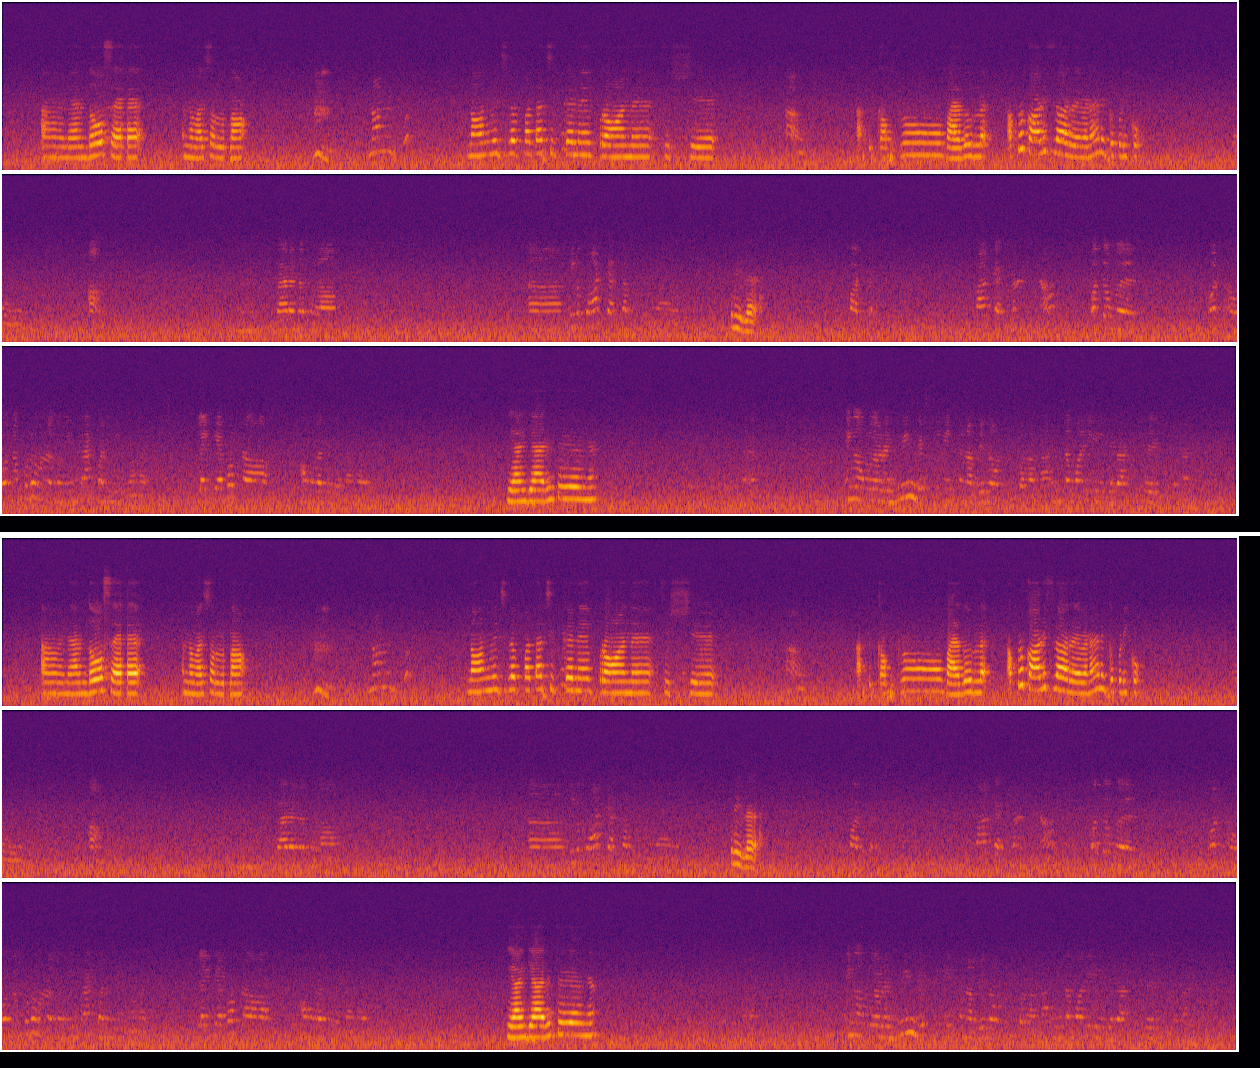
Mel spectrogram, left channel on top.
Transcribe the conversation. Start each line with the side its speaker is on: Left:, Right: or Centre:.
Right: அ வேற என் தோச ச அந்த மாரி சொல்லா
Left: ம் நான்வெஜ்ஜு
Right: நான்வெஜ்ல பாத்தா சிக்கனு ப்ரானு ஃபிஷ்ஷு
Left: ஆ
Right: அதுக்கப்ரோ வெரேதுல்ல அப்ரோ காலிஃப்ளரு வேணா எனக்கு பிடிக்கும்
Left: ம் ம் ஆ ம் வேற என்ன சொல்லா ஆ நீங்க பாட்கஸ் பாப்பீங்களா
Right: புரியல
Left: பாட்காஸ்ட் பாட்காஸ்னா என்னா ஒருத்தவங்க ஒர் அ ஒருத்தவங்க கூட ஒன்னொத்தவங்க இன்ட்ராக்ட் பண்ணி பேசுவாங்க லைக் எப்பப்பா அவங்கல்லா தெரியுலங்க
Right: எனக்கு யாரையும் தெரியாதுங்க
Left: செரிங்க செரிங்க எங்க உங்களோட ட்ரீம் டெஸ்டினேஷன் அப்படின்னு ஒன்ருகுலங்க அந்த மாரி ஏதாது செர் சொல்லுங்க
